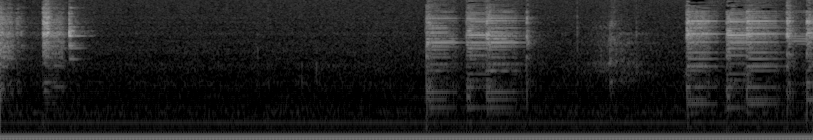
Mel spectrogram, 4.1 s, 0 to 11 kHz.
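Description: Snippets of songs playing from a Nokia 5310 XpressMusic phone's speaker, stopping and starting as tracks are skipped: one cuts off about half a second in, another plays briefly about two seconds in, and a third starts near the end. A steady low electrical hum runs underneath.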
